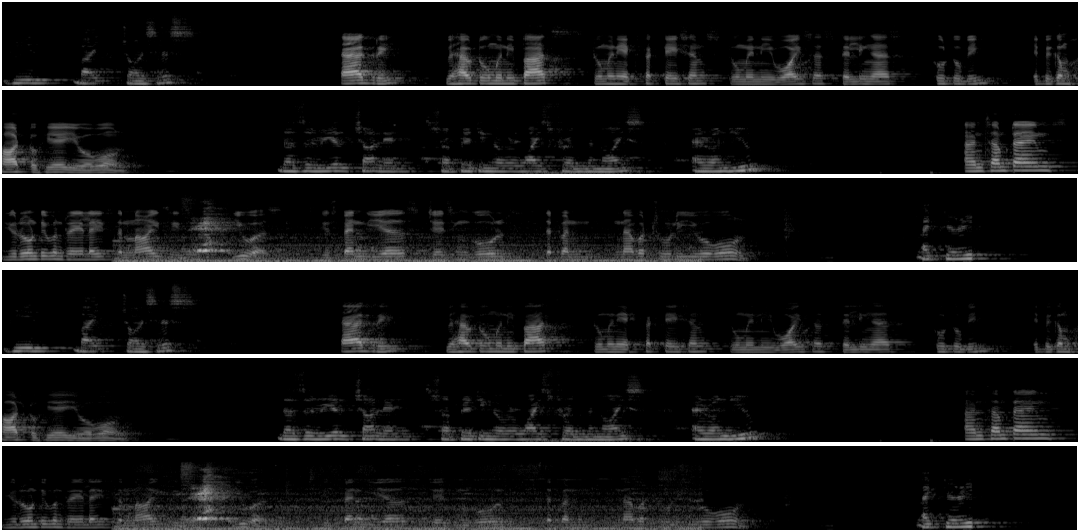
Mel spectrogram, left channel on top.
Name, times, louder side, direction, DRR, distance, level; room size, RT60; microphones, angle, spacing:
voice 1, 0.0-1.9 13.5-17.2 17.7-18.4 30.7-31.2, right 1 dB, 20° right, 0.8 m, -43 dB
voice 2, 3.4-4.0 4.4-9.0 9.3-9.9 10.3-12.0 15.0-15.2 20.4-23.6 23.8-24.3 24.7-26.7 27.0-29.0 29.3-29.4, left 4 dB, 65° left, 0.9 m, -40 dB
sound 1, 22.6-28.5, right 2 dB, 40° right, 1.1 m, -40 dB
29.0 x 24.5 x 7.2 m
head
